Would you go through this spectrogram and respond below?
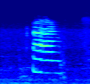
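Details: House cat sulking after being refused a massage gives a single short, bright meow of under half a second, clear harmonics, level pitch, against quiet indoor background.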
